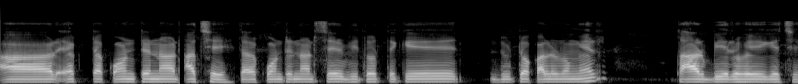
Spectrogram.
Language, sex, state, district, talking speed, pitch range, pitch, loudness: Bengali, male, West Bengal, Malda, 115 wpm, 120-125 Hz, 125 Hz, -19 LUFS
